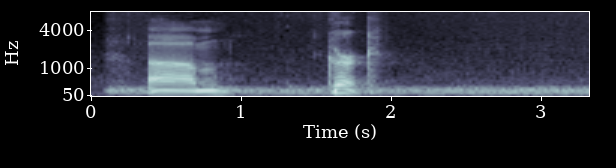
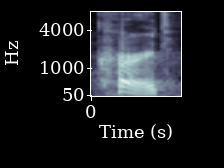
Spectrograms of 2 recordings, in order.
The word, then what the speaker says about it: Kirk: is trending on Twitter Kirk yes Kirk Kirk Kirk Cousins Kirk KRK yes right when we know you and I've talked about this you know it's Kirk earlier today Kirk not Kurt cousins on 106.7 the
